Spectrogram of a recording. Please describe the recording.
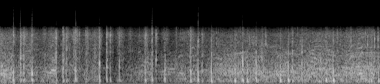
Horse Galopp Race Pferderennen 01
Recorded during horse racing in Krefeld (Ger) 2009
horse, gallopp, horse-racing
